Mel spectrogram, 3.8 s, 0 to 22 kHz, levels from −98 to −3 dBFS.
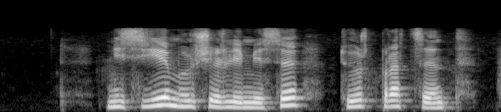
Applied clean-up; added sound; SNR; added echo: none; none; none; none.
